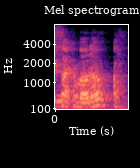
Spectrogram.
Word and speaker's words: Sakamoto: Carrie Sakamoto. I'm the Don Cherry of this thing. I'll get every name wrong.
